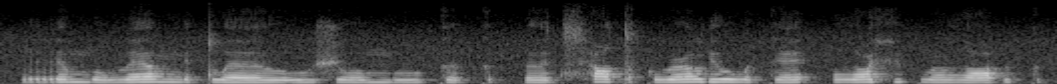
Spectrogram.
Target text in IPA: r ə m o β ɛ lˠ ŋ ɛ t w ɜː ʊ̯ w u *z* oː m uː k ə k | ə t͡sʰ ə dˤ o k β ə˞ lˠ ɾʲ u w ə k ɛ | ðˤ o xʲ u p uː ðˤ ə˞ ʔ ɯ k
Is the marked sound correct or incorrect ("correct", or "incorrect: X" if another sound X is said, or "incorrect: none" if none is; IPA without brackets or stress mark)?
incorrect: ʃ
